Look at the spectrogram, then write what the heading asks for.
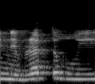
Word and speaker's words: निवृत्ति: निवृत्ति में तो तय पे जोर आ रहा है, डबल तय आ रहा है, और हाँ डबल तय वही आएगा।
